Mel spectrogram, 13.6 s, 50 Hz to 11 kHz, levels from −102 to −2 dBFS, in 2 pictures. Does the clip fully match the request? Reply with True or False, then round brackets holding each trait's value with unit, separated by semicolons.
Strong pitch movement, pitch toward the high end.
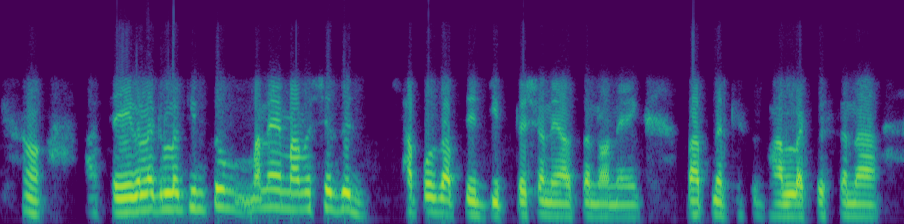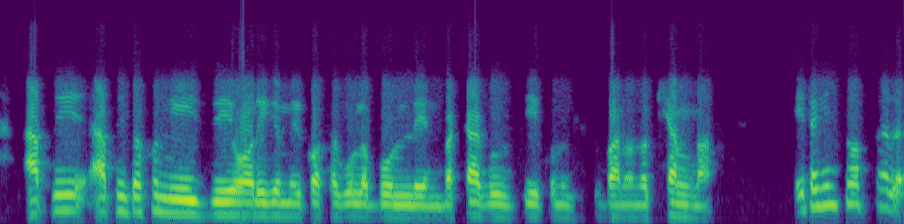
False (7.0 semitones; 140 Hz)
